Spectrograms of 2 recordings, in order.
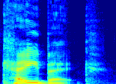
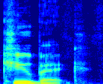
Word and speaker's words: Quebec: it nice to see you there Diana it's pronounced kbecque it's it not cubic okay Beck do you know I've always called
